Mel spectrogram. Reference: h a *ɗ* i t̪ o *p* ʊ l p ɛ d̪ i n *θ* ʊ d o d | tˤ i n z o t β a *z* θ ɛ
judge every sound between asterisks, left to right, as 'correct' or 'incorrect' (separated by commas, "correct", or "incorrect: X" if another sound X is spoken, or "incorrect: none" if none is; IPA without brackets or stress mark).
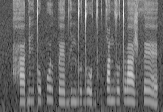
correct, correct, incorrect: d̪, incorrect: ʒ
